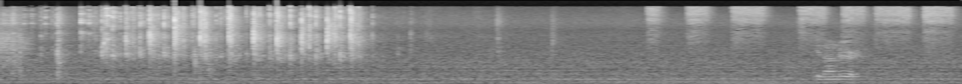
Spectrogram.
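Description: Rust-Oleum hammered copper spray paint is sprayed from an aerosol can in quick, repeated short hissing bursts at a workshop. After that come quieter bursts and a brief spoken phrase.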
